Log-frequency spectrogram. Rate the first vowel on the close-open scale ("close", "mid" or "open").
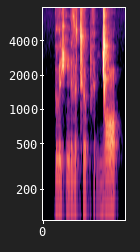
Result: mid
